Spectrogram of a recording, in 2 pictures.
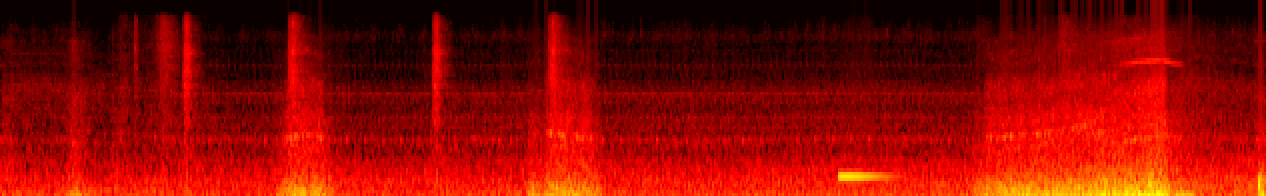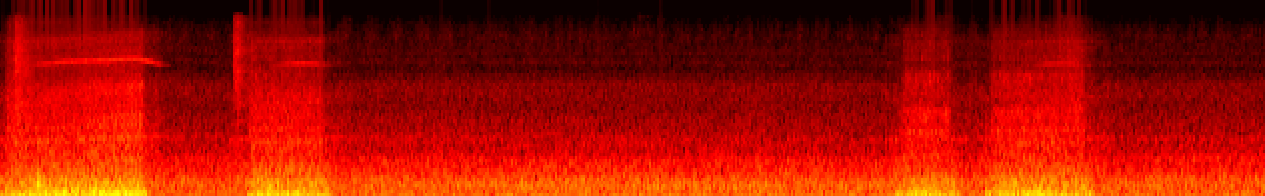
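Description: A truck engine hums steadily at low speed.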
